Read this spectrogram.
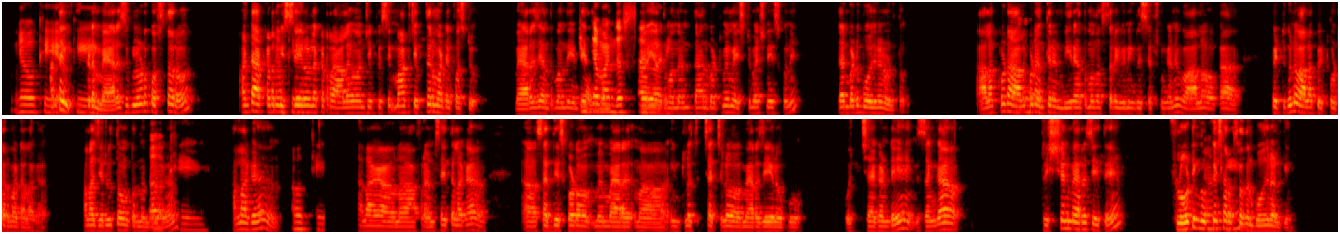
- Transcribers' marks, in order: in English: "మ్యారేజ్"; in English: "మ్యారేజ్"; other background noise; in English: "ఈవినింగ్ రిసెప్షన్"; in English: "చర్చ్‌లో మ్యారేజ్"; stressed: "వచ్చాకండీ"; in English: "క్రిస్టియన్"; in English: "ఫ్లోటింగ్"
- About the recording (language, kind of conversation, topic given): Telugu, podcast, మీరు ఏ సందర్భంలో సహాయం కోరాల్సి వచ్చిందో వివరించగలరా?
